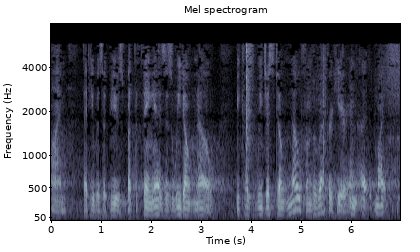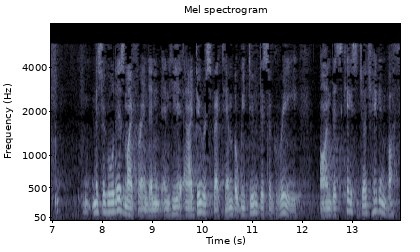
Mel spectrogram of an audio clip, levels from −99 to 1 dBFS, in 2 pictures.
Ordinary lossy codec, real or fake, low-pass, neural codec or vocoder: MP3, 24 kbps; fake; 7.2 kHz; vocoder, 44.1 kHz, 128 mel bands, Pupu-Vocoder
